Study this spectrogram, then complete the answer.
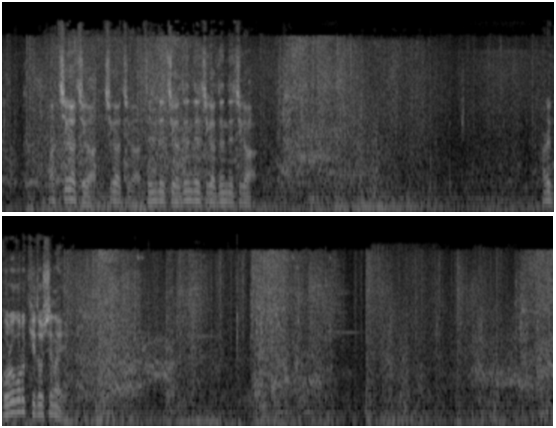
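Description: Footsteps run quickly over stone.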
